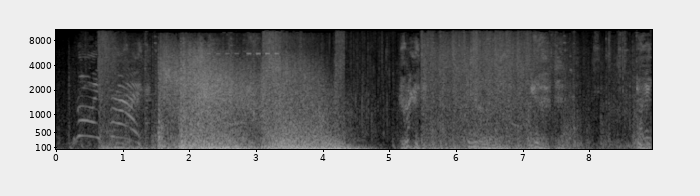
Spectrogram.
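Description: A frag grenade blows up in a video game as a loud, broad roaring blast lasting a few seconds, followed by lingering rumble, with voices talking around it.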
